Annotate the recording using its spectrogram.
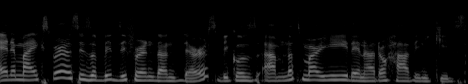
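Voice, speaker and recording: A woman with a French accent, at a moderate pace, with ordinary pitch variation. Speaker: panelist, systems engineer and graduate student. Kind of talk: panel discussion.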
